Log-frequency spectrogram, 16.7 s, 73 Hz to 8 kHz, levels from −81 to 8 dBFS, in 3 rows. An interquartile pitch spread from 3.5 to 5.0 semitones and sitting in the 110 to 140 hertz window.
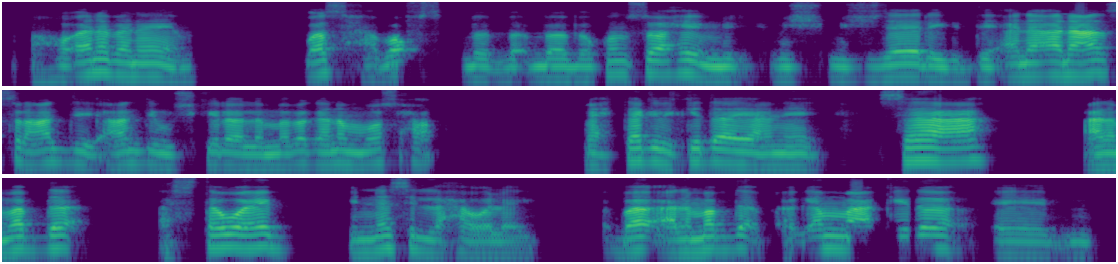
Yes: average, 4.6 semitones; low, 135 Hz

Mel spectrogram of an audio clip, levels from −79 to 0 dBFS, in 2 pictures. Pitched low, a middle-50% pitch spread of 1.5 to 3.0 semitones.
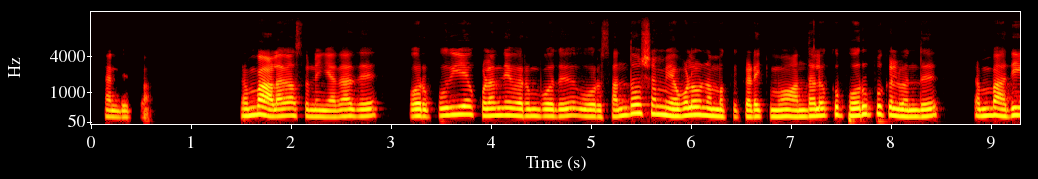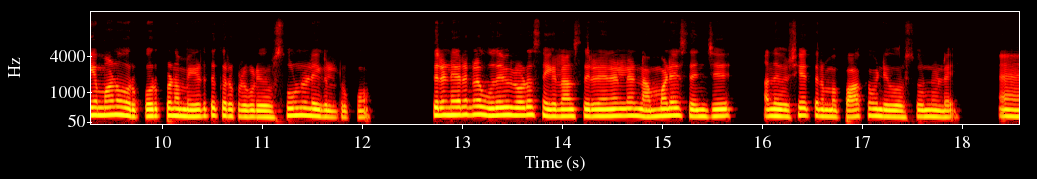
No: medium, 185 Hz; average, 2.7 semitones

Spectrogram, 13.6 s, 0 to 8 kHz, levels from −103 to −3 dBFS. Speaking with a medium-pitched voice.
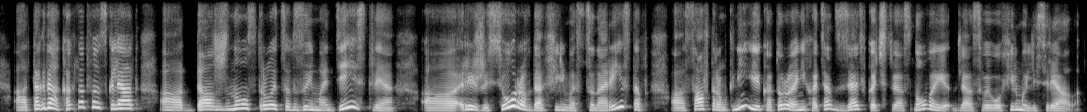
No: high, 195 Hz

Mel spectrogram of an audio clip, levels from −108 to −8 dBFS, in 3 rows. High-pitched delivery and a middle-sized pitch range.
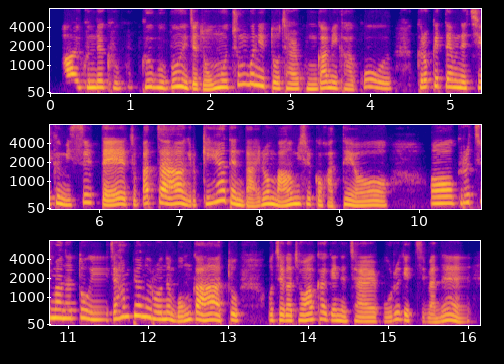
Yes: high, 205 Hz; average, 4.6 semitones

